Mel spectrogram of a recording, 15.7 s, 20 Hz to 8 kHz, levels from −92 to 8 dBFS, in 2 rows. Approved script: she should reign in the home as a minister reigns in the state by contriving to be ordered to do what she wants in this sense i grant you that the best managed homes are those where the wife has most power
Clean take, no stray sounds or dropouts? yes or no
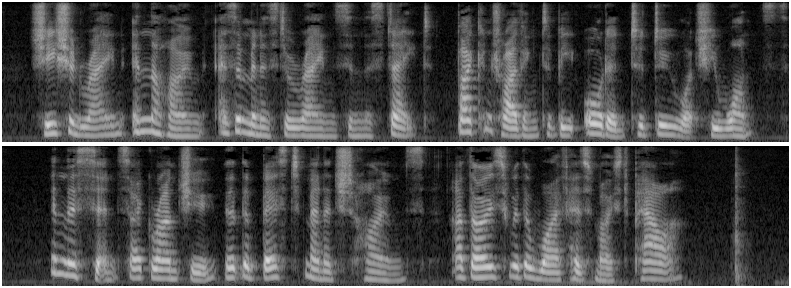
no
